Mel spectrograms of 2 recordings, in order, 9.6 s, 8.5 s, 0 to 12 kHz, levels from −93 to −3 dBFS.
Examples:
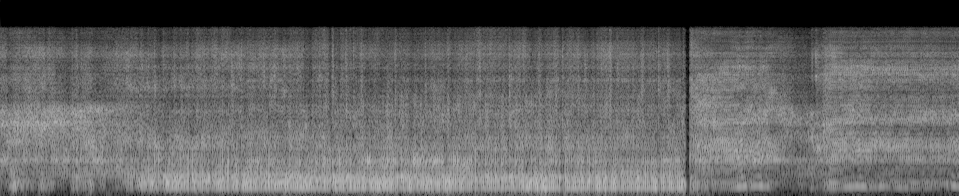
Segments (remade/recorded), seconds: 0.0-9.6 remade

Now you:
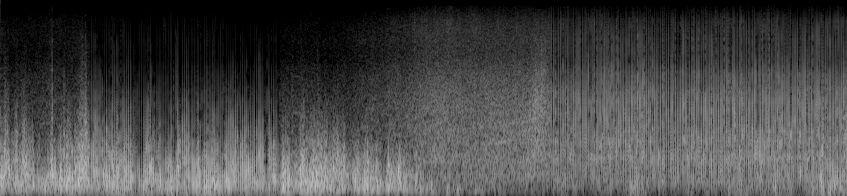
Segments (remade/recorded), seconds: 0.0-0.9 recorded; 0.9-2.8 remade; 2.8-5.5 recorded; 5.5-8.5 remade

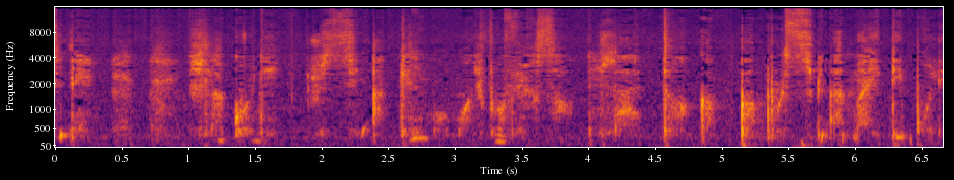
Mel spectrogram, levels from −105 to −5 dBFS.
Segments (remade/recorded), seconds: 0.0-2.5 remade; 2.5-6.7 recorded

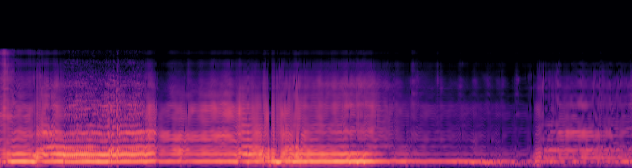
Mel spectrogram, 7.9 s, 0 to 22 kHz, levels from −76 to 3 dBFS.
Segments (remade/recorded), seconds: 0.0-0.8 remade; 0.8-1.8 recorded; 1.8-7.9 remade

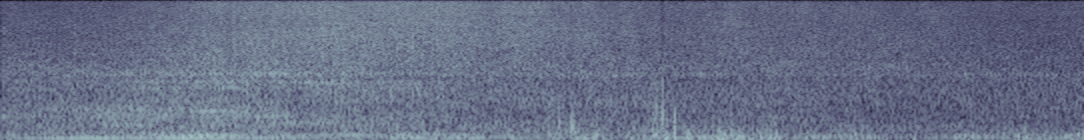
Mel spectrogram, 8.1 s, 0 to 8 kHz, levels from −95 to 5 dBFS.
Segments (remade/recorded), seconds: 0.0-2.5 recorded; 2.5-4.6 remade; 4.6-7.5 recorded; 7.5-8.1 remade

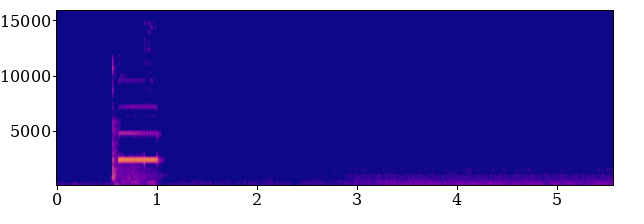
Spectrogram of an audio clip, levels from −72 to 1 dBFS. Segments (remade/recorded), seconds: 0.0-5.6 recorded

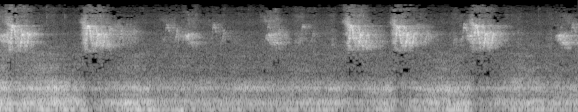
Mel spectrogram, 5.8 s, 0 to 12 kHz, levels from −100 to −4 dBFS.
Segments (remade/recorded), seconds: 0.0-5.8 recorded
